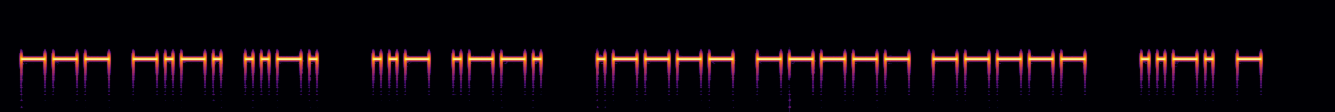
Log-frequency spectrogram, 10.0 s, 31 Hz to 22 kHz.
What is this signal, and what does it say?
Morse code, heard as a keyed tone, about 20 wpm, 700 Hz. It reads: OCF UP 100 FT
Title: Practice QSO - Exchange 2 - Info - 20wpm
